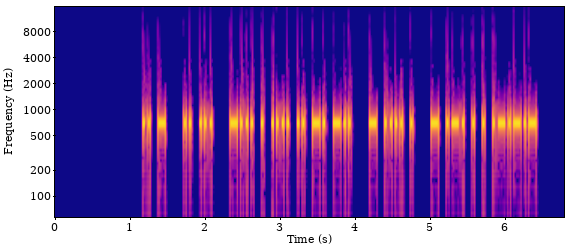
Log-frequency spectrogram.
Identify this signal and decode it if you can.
Morse code, heard as a keyed tone, about 36 wpm, 700 Hz. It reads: IT IS BEHIND THE TREE.
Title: Sentences from Top 1000 Words - Review Part 1 - 35wpm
